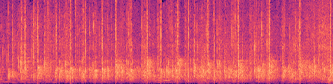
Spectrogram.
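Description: A crowd bursts into steady, dense applause for a new trainee, many hands clapping at once in a continuous, fairly loud wash that holds evenly for a few seconds.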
